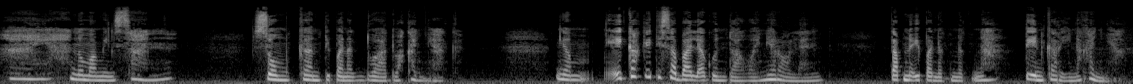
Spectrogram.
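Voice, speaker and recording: An actress playing a soft, forgiving, hesitant wife with a breathy voice in an Ilocano radio drama. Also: female voice, mid-range voice, a little slow. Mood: hopeful.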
